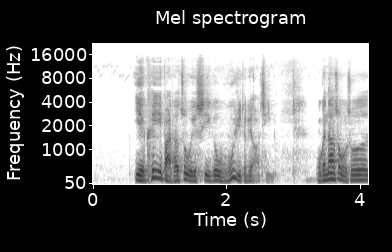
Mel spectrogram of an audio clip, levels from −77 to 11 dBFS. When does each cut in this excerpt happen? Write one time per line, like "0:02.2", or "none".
0:02.8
